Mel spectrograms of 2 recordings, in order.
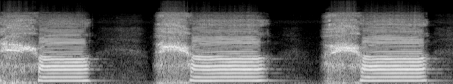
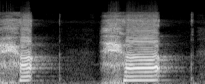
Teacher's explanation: ہا کے آخر میں الف میں جھٹکا نہ ہو، جیسے ہا ہا یہ غلط ادائیگی، اس سے بھی بچنے کی کوشش کریں.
